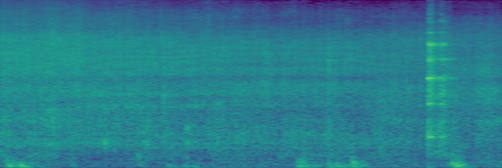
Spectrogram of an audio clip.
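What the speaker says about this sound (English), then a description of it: "And then you're going to keep stirring, keep stirring, keep stirring until it looks creamy." Crab curry with custard stirred in a pan, a quiet continuous sizzle with soft scraping of the spoon and a brief louder clink near the end.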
